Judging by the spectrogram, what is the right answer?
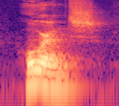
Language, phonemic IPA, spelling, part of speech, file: Dutch, /ˈhoːrᵊns/, hoorns, noun, Nl-hoorns.ogg
- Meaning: plural of hoorn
